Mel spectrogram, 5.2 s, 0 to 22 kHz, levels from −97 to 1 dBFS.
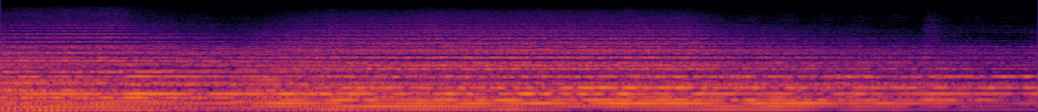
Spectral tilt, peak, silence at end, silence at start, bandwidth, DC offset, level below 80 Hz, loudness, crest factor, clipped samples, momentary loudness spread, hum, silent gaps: -5.5 dB/octave; -18 dBFS; 0 s; 0 s; 15.5 kHz; under 0.1%; -56 dBFS; -31 LUFS; 14 dB; under 0.1%; 6 LU; none; none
